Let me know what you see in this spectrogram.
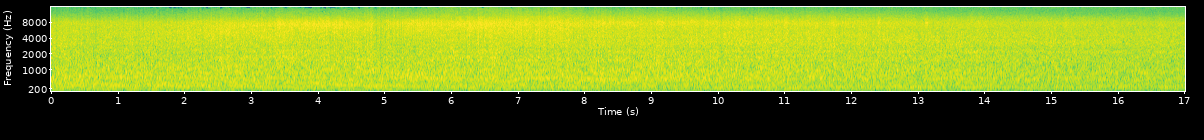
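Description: Regional train of double-deck coaches with a DB class 114 electric locomotive rolling slowly along the platform: a loud, steady rumble and rush of the train's running gear, easing a little near the end.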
